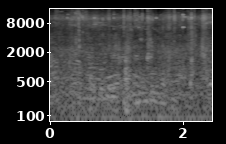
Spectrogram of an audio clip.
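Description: Footsteps on concrete, several short clicks, with faint voices of people talking in the background.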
